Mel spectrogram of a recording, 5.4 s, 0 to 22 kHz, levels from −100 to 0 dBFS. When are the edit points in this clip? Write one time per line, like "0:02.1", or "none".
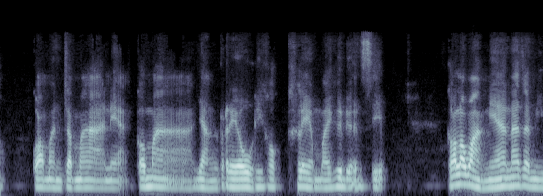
none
